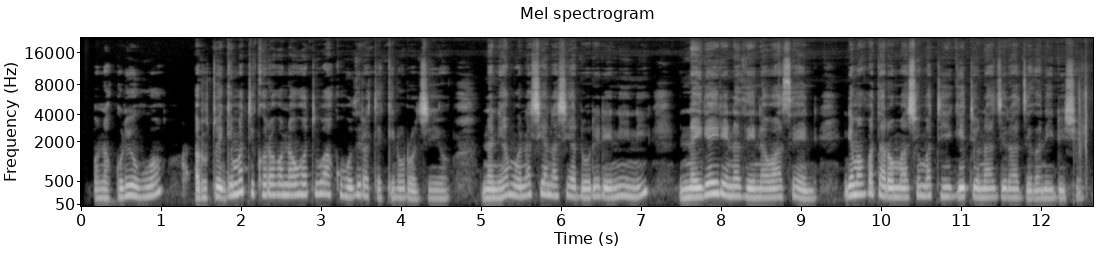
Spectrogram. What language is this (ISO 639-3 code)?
kik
